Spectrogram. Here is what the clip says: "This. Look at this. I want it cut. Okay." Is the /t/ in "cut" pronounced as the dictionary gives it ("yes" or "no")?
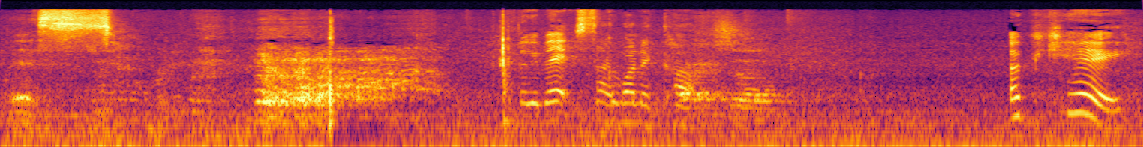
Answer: no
